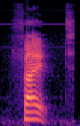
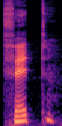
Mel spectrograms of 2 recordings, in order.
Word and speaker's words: fête: So in Quebec French, we have fête. But in Metropolitan French, there's fête.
